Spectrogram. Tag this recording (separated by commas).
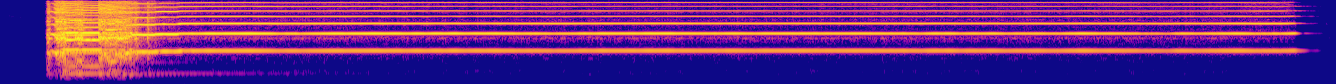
Music, Musical instrument, Bowed string instrument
